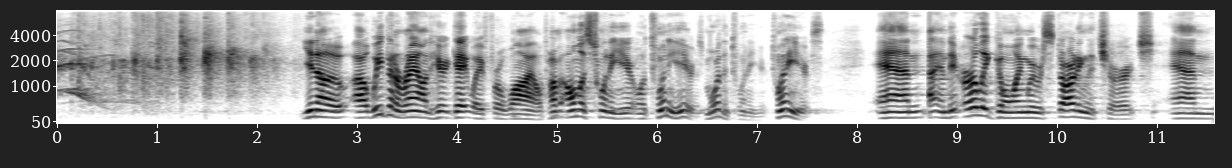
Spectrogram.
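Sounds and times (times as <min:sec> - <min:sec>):
applause: 0:00.0 - 0:02.5
speech: 0:02.4 - 0:11.5.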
